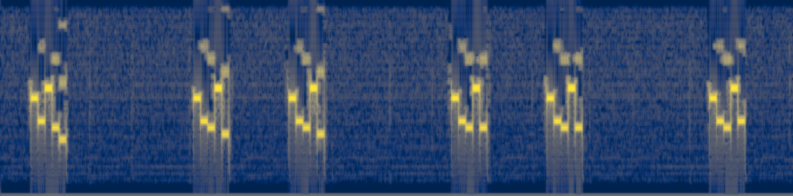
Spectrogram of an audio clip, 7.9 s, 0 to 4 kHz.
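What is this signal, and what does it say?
Five-tone selective call (ZVEI), heard as quick runs of five tones, tones of about 70 ms. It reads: 85942 85493 85493 85494 85494 85495
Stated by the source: Five-tone ZVEI selective call 85491 received by SDR.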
